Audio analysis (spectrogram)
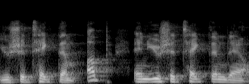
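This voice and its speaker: A man talks in an animated tone at a moderate pace. His pitch variation is ordinary. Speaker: real estate coach. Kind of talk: webinar training.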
